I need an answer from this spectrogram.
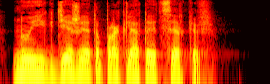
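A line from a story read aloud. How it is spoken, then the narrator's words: Asking after deep sigh. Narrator (Russian): Витория глубоко вздохнула и спросила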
